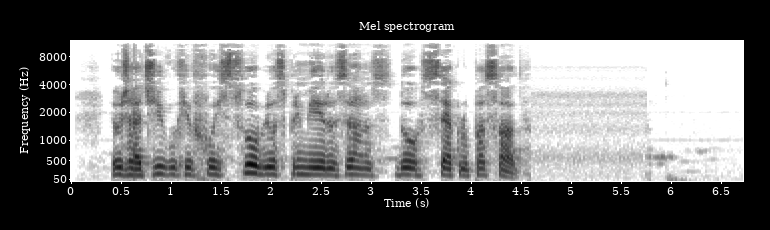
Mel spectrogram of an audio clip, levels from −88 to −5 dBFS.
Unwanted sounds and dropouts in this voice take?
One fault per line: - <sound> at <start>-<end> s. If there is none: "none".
none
